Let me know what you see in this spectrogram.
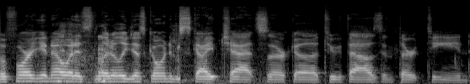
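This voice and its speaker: A man speaks with an American accent and fairly even intonation. There is noticeable background noise. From New Jersey. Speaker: podcast co-host. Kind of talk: casual chat.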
